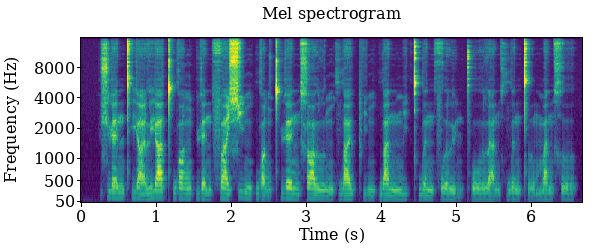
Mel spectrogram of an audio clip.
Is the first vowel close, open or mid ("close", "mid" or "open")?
mid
